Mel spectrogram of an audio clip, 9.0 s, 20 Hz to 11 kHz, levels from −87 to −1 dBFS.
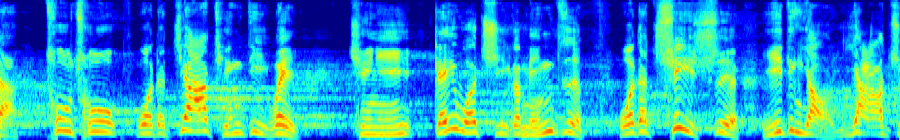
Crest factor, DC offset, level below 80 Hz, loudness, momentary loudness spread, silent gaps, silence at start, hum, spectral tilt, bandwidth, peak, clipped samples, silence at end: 20 dB; under 0.1%; -72 dBFS; -25 LUFS; 10 LU; none; 0 s; none; -3.5 dB/octave; 11 kHz; -6 dBFS; under 0.1%; 0 s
